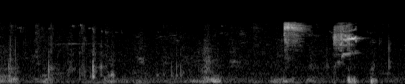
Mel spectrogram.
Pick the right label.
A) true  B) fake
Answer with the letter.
A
